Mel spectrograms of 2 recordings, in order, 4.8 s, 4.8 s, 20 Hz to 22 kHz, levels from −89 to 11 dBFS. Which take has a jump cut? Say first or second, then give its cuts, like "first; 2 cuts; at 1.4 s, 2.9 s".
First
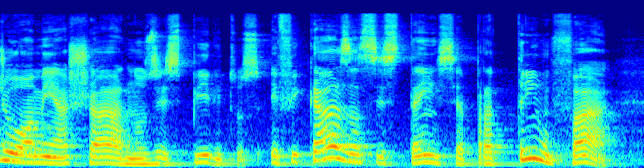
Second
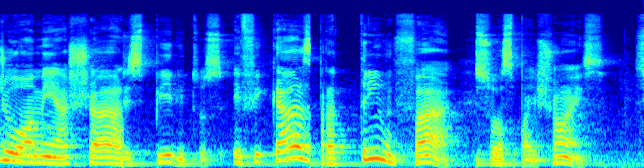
second; 3 cuts; at 0.9 s, 2.3 s, 3.6 s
